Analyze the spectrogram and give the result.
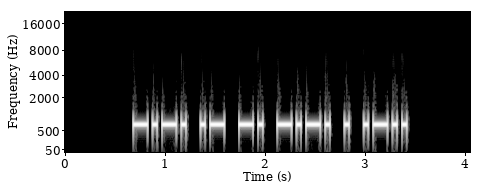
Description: Morse code, heard as a keyed tone, about 25 wpm, 700 Hz. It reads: CANCEL
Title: Sentences from Top 1200 Words - New Word Drill - 25wpm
